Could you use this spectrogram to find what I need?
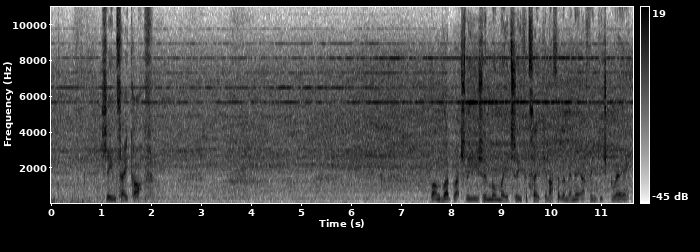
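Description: A jet engine whines steadily as a plane taxis nearby.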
